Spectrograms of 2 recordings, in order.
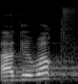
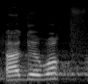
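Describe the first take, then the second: The two takes are said the same way.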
